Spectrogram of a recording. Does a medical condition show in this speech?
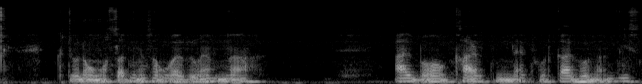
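Yes: cerebral palsy; uses wheelchair.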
